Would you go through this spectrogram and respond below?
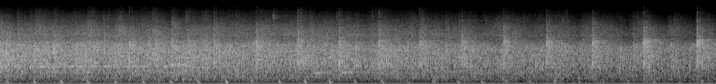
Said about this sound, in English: Dans les autres, acclamez parce que c'est eux qui ouvriront leur bouche. Acclamez pour prendre part. So clap, clap now, clap. To share their joy.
